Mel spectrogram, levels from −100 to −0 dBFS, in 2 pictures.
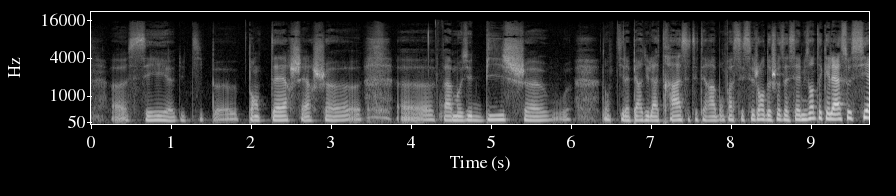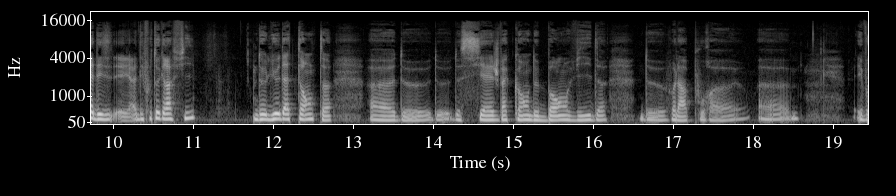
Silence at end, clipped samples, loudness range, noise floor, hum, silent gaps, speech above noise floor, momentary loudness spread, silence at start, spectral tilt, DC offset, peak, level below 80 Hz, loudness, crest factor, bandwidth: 0 s; under 0.1%; 6 LU; -63 dBFS; none; none; 34 dB; 15 LU; 0.05 s; -5.5 dB/octave; under 0.1%; -8 dBFS; -66 dBFS; -29 LUFS; 22 dB; 15.5 kHz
